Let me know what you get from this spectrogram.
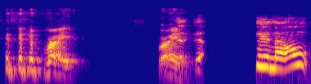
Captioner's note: laughs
